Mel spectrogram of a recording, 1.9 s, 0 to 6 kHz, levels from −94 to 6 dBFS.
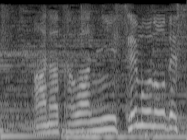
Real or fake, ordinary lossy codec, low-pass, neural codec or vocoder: real; MP3, 32 kbps; 5.4 kHz; none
